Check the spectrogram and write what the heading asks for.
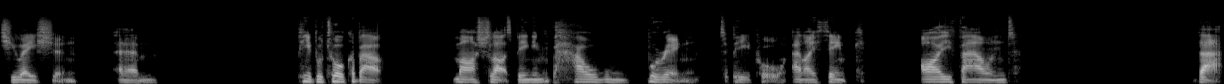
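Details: Adult man with a lifelong speech stammer, showing as blocks and repetitions, which he describes as not too severe; stuttering.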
